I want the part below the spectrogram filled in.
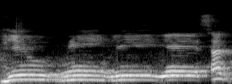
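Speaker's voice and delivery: "Humiliation" slowly, syllables stretched and joined. Shown as a demonstration. Teacher showing the syllables, "humiliation" slow and measured. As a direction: draw out each syllable of "humiliation". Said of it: "syllable আছে".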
